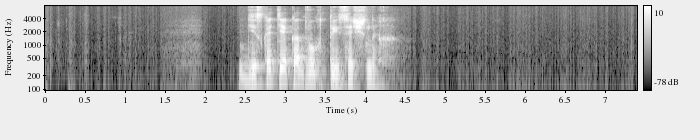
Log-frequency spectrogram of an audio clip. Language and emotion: Russian, neutral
